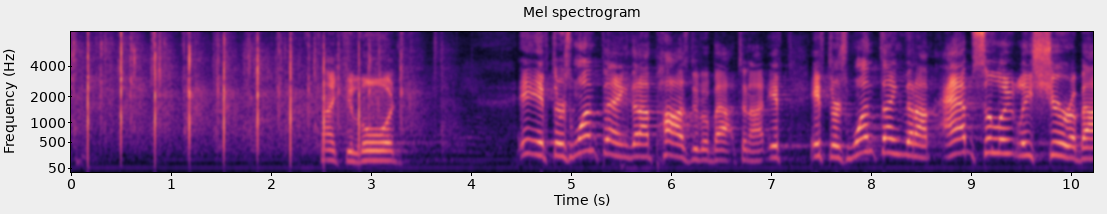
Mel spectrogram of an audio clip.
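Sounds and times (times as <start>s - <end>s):
audience hand clap: 0.0s - 3.9s
speech: 2.5s - 3.4s, 4.5s - 10.2s.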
